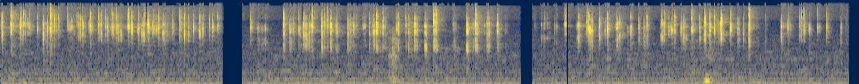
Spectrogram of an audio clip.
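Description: Dice are rolled across a table for the damage of a greatsword attack in a game, clattering and rattling in three bursts of rapid, bright clicking with brief pauses between, steady and fairly loud, with no voices.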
